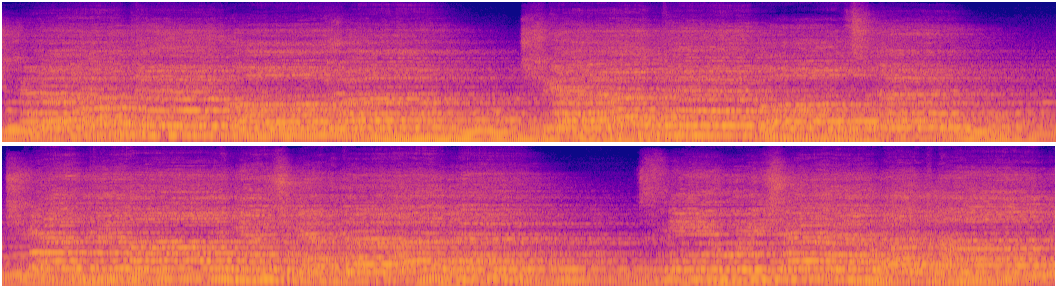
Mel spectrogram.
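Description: Choir singing a slow hymn over long held low notes, the phrases starting anew about five, eleven and seventeen seconds in.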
